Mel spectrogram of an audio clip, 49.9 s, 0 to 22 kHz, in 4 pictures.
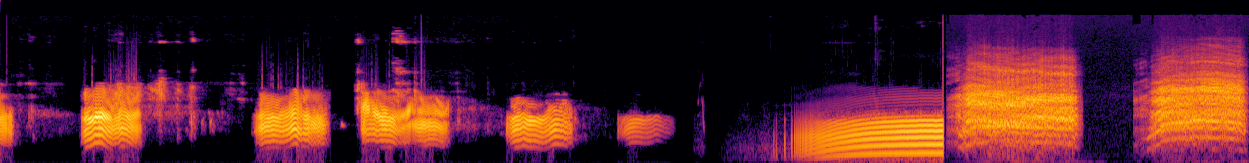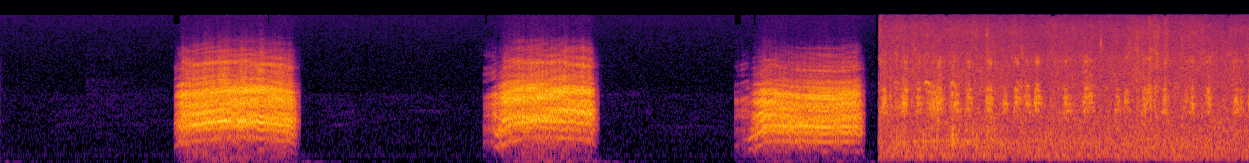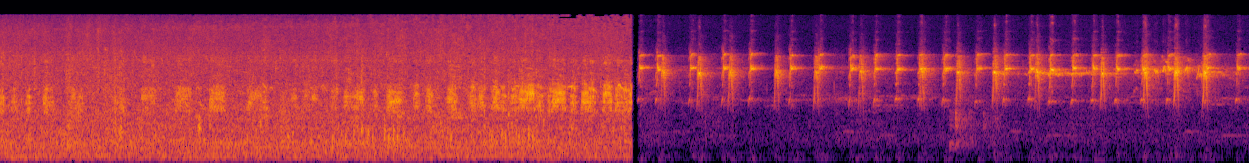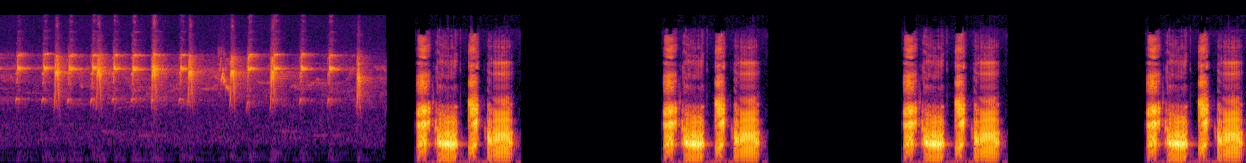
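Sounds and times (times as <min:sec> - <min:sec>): bird high-pitched chirps: 0:01.5 - 0:02.6, 0:31.1 - 0:41.3
vulture calls: 0:19.8 - 0:41.2.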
